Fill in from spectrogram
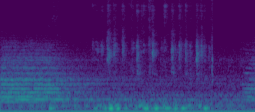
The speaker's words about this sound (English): Fucking train, let me mute my shit.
